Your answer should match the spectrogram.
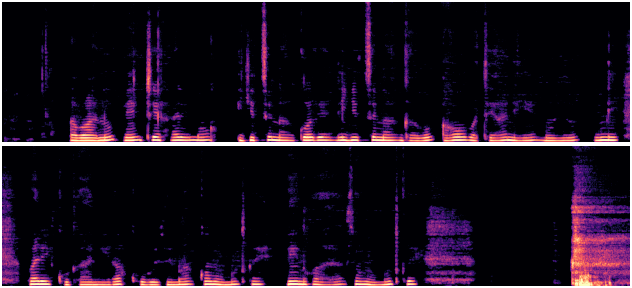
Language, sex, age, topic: Kinyarwanda, female, 18-24, health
